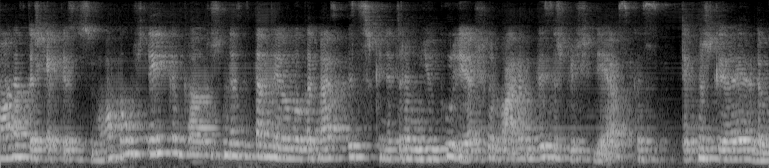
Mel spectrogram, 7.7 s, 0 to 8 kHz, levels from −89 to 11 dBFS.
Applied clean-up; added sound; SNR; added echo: neural separator model SepFormer DNS4.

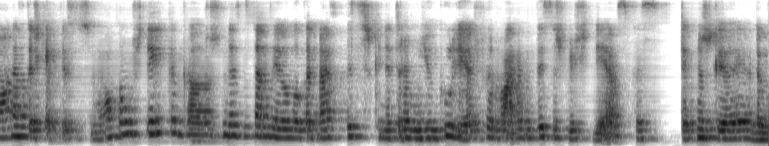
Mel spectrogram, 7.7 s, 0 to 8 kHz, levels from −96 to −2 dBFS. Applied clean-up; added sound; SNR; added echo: neural mask model DeepFilterNet 3.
